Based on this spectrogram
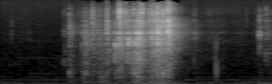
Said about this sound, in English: So with this Rider-Waite deck, I also prefer to shuffle in a standard card shuffle. And I bridge the cards so that helps them to bend back into their natural position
